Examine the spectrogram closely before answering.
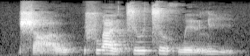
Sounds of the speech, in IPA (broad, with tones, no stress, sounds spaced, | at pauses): ʂ ɑ̰˨˩˦ ʊ̯ | ʂ w a˥˩ ɪ̯ t͡s ɹ̩˥ t͡s ɤ˥˩ x w ḛ˨˩ ɪ̯ l i˥˩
